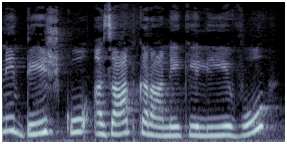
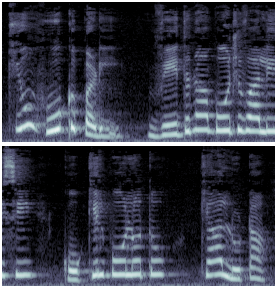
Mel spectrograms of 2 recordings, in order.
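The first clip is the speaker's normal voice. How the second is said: raised, sing-song reciting of verse; poem recitation; 4 semitones higher, 4 dB louder than usual. Acted. Teacher reciting the poem to the class, in recitation voice. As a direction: declaim the lines to the class.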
